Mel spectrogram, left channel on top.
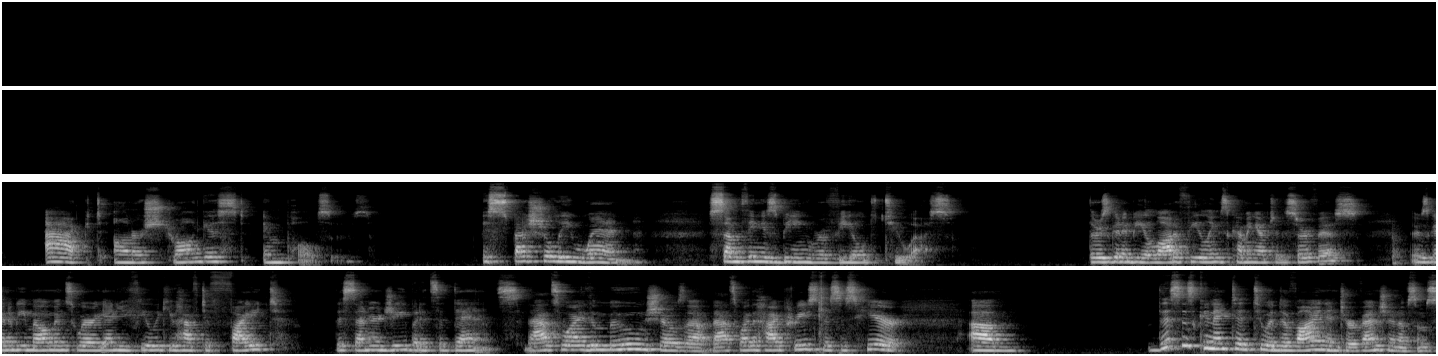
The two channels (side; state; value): left; silent; digital silence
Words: act on our strongest impulses, especially when something is being revealed to us. There's going to be a lot of feelings coming up to the surface. There's going to be moments where, again, you feel like you have to fight this energy, but it's a dance. That's why the moon shows up. That's why the High Priestess is here. this is connected to a divine intervention of some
